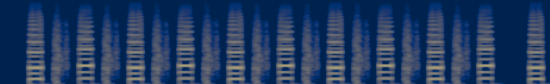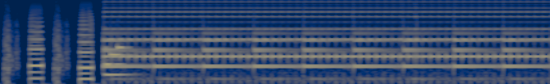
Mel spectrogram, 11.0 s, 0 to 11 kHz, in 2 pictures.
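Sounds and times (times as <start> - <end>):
level crossing bell clanging: 6.6 - 11.0.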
